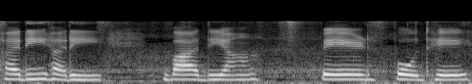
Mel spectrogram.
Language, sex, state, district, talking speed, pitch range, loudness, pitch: Hindi, female, Haryana, Jhajjar, 65 wpm, 220-235 Hz, -13 LUFS, 225 Hz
